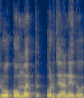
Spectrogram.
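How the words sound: There is a pause right after the second word. Do not stop him; let him go. "अगर coma अगर एक शब्द बाद लगता है"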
